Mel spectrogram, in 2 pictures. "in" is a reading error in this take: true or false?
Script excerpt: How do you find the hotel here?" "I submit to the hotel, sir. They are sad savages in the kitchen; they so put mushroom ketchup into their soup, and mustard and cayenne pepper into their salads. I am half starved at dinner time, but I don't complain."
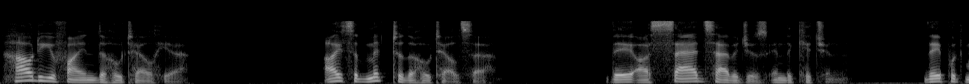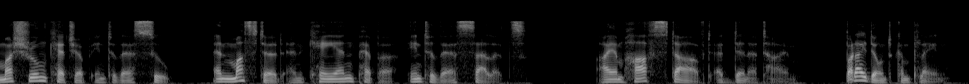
false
